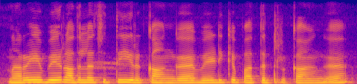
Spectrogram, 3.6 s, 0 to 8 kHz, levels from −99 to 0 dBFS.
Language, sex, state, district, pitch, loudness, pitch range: Tamil, female, Tamil Nadu, Kanyakumari, 205 Hz, -16 LUFS, 195-215 Hz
